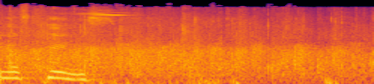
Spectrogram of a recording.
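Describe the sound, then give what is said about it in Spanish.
An audience breaks into loud, sustained applause for the King of Kings, a dense steady clatter of many hands, with a brief voice calling out at the very start. “Le podemos dar un fuerte aplauso al Rey de Reyes.”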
